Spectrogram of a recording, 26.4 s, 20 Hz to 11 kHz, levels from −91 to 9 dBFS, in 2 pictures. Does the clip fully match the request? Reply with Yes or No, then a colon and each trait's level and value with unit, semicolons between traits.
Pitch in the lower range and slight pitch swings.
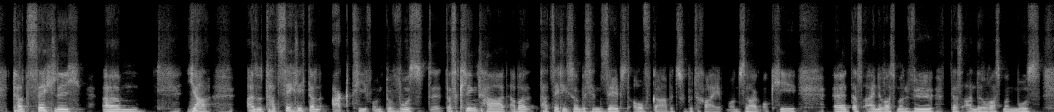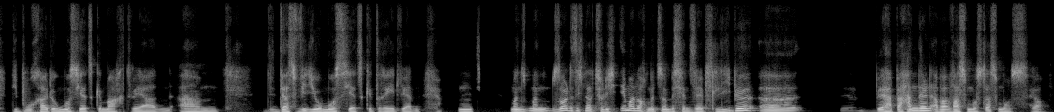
No: low, 130 Hz; average, 3.3 semitones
